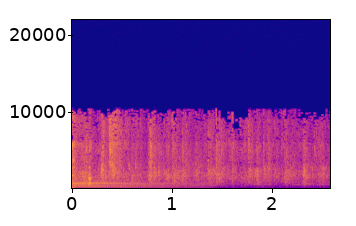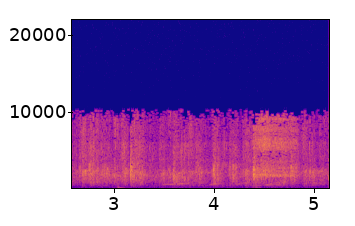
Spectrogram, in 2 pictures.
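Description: A church audience applauds during a worship service with a soft, steady patter of clapping. At the opening the clapping sounds over a held tone that fades out, then it carries on alone at a fairly low level.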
